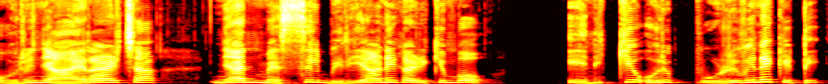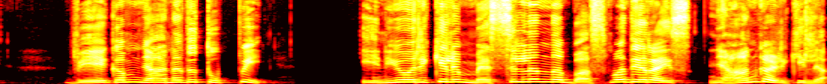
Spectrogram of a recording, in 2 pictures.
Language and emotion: Malayalam, disgusted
